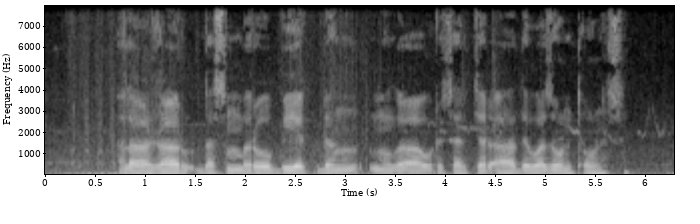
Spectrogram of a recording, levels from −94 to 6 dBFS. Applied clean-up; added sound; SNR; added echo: none; Bird; 14 dB; none.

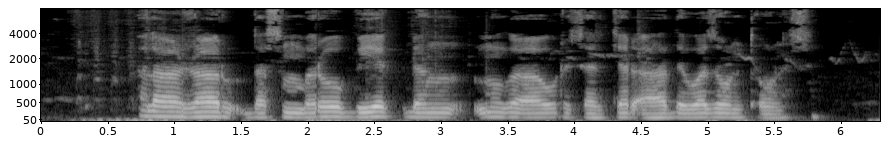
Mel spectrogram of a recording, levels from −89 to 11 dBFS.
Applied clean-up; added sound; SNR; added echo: classical method log-MMSE.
